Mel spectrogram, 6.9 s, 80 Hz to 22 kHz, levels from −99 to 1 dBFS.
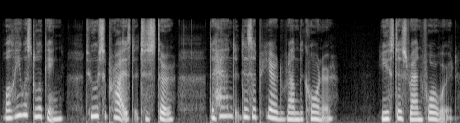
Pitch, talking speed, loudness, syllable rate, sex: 240 Hz, 150 wpm, -18 LUFS, 5.2 syllables/s, female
